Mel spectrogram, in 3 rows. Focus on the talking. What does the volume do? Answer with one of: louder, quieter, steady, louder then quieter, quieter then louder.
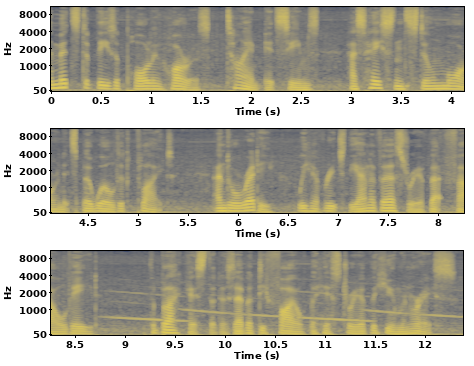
steady.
